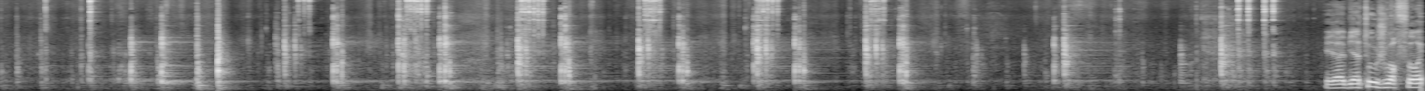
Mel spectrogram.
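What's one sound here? A metal wrench clicks and taps against a bolt.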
